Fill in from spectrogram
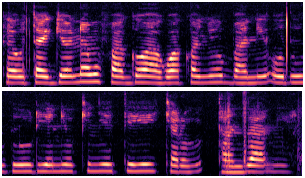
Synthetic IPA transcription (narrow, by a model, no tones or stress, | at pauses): kaotaɡiɔnamofaɡɔwaɣwakaɲobanioðuðuɾieniokiɲeteɣeikaɾotanzania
